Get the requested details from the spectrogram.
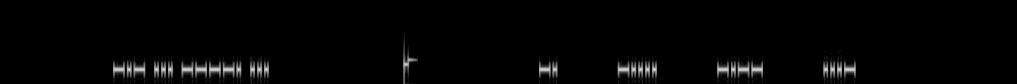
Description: Morse code, heard as a keyed tone, about 36 wpm, spaced as for 18 wpm, 700 Hz. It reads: KS9S N6YV
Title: USA Call Signs - 4 Characters - 6x Character Spacing - 35wpm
